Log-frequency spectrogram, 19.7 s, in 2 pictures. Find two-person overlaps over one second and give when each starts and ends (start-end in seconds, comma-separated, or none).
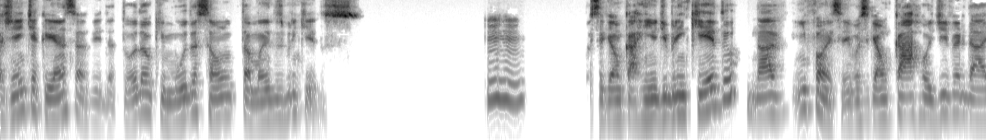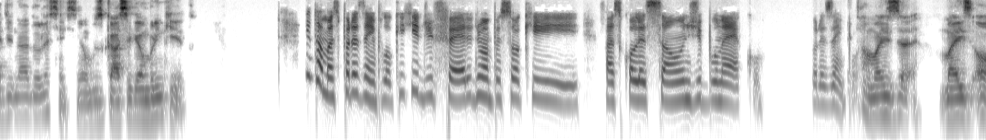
none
